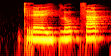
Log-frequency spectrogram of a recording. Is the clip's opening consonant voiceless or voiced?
voiceless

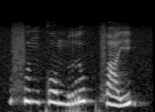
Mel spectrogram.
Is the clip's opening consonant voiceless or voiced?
voiceless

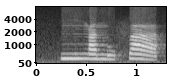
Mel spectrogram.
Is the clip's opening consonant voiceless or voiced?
voiced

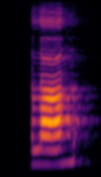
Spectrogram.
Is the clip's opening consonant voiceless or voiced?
voiced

